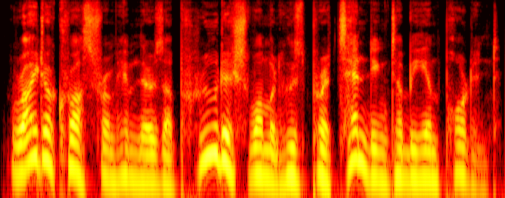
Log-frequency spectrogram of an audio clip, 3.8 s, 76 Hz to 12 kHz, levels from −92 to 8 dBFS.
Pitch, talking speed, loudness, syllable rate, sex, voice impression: 135 Hz, 205 wpm, -19 LUFS, 5.8 syllables/s, male, masculine, adult-like, powerful, muffled, fluent, raspy, intellectual, unique, slightly wild, slightly lively, slightly sharp, slightly light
